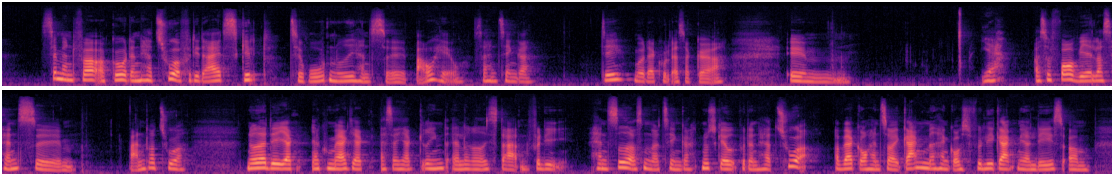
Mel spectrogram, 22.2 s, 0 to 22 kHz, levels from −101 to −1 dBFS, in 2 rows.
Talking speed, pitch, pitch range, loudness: 225 wpm, 180 Hz, 160-195 Hz, -33 LUFS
